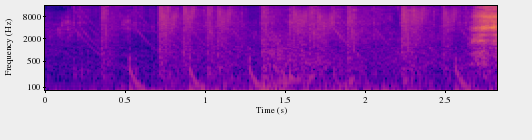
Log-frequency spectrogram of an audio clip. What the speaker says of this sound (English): So this was a major explosion right into the swarm.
